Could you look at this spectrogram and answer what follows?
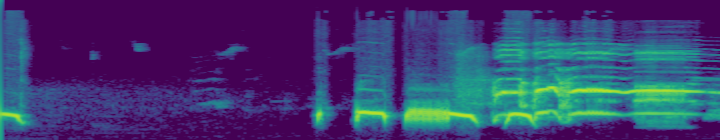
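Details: Decoy spotted dove calling in thúc and gáy gọi style to excite and train birds: a brief coo, then short hooked coos and a long throaty coo, followed by sustained higher whistled tones overlapping the low notes.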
